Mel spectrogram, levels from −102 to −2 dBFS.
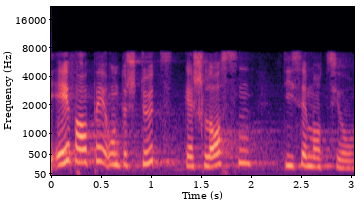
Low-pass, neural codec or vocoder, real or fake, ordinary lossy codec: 7.2 kHz; none; real; MP3, 64 kbps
